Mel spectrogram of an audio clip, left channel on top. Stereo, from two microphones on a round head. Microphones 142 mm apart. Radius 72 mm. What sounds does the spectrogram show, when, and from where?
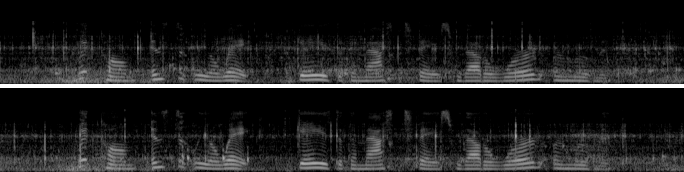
0.8 s a woman speaking: 45° right (ahead or behind)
